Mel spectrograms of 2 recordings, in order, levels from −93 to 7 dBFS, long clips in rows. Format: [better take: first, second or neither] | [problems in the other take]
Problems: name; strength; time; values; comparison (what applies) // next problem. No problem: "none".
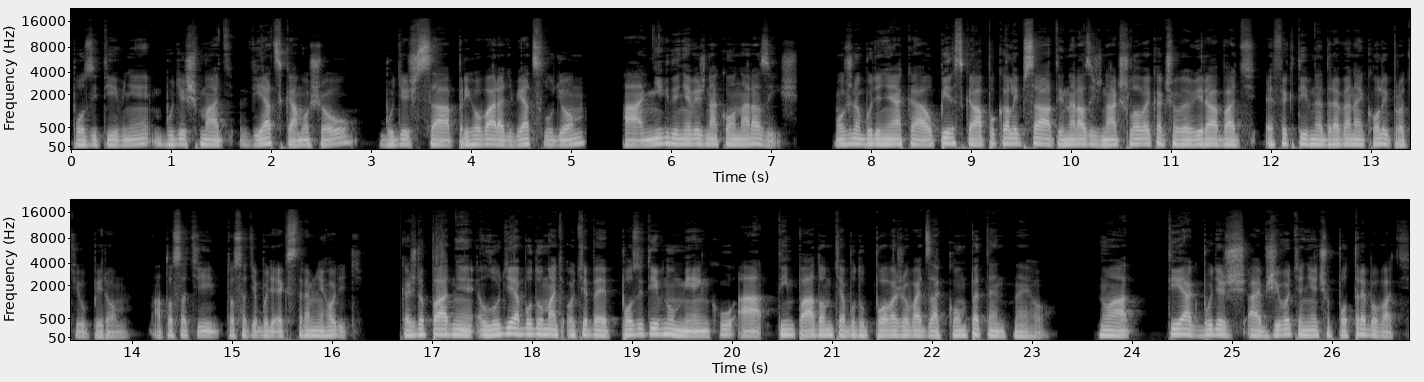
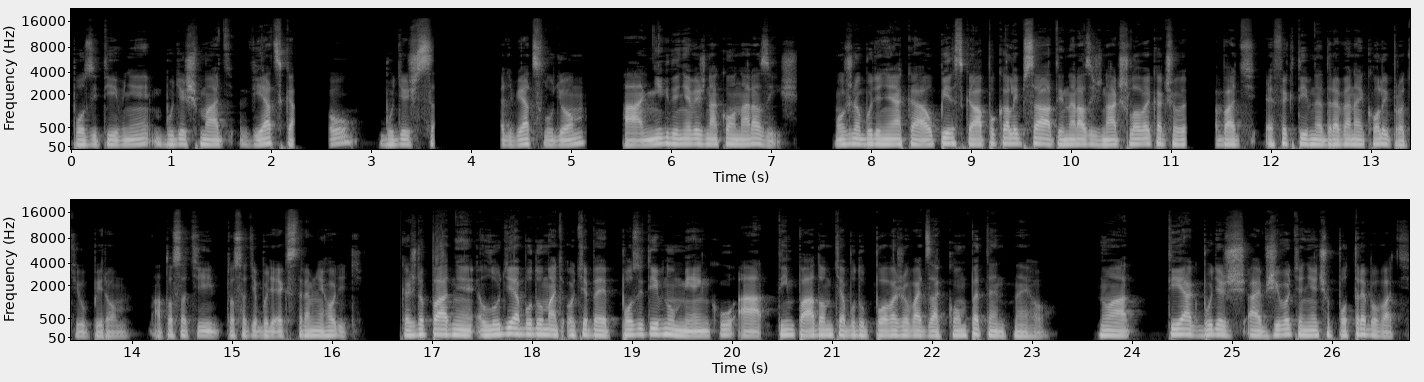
first | audio cutting out; at 2 s, at 3.5 s for 0.5 s and at 11 s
